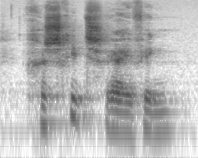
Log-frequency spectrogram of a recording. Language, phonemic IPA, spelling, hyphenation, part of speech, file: Dutch, /ɣəˈsxitˌsxrɛi̯.vɪŋ/, geschiedschrijving, ge‧schied‧schrij‧ving, noun, Nl-geschiedschrijving.ogg
- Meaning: historiography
